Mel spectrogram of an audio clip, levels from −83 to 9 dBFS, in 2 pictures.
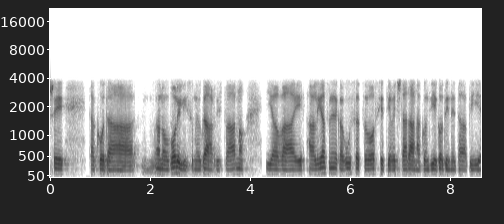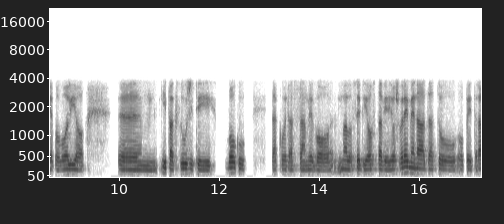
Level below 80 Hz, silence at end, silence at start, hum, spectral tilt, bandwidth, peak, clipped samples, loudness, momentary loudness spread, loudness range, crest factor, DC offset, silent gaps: -60 dBFS; 0 s; 0 s; none; -11 dB/octave; 4 kHz; -2 dBFS; under 0.1%; -19 LUFS; 9 LU; 2 LU; 18 dB; under 0.1%; none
